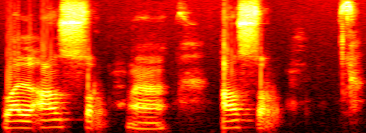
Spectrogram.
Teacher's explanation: Shadnya sukun ya. Dan dia mempunyai sifat saofir ee mempunyai desis. Desisan. Hmm. Kita ketika mengucapkannya seperti berdesis ya.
